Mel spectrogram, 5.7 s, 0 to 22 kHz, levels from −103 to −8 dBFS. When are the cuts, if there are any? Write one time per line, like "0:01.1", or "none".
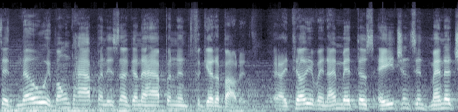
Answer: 0:03.4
